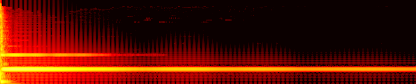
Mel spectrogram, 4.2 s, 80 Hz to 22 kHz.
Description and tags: A 1-shot sample taken of harmonics of a Yamaha Eterna classical acoustic guitar, recorded with a CAD E100 microphone.
Notes for samples in this pack:
Harmonics were played at the 4th, 5th, 7th and 12th frets on each string of the instrument. Each position has 5 velocity layers per note.
Naming conventions for samples is as follows:
GtrClass-[fret position]f,[string number]s([MIDI note number])~v[velocity number 1-5]
The samples contain a crossfade-looped region at the end of each file. Just enable looping, set the sample player's sustain parameter to 0% and use the decay and/or release parameter to fade the sample out as needed.
Loop regions are as follows:
[150,000-199,999]:
GtClHrm-04f,4s(78)
GtClHrm-04f,5s(73)
GtClHrm-04f,6s(68)
GtClHrm-05f,3s(79)
GtClHrm-05f,4s(74)
GtClHrm-05f,5s(69)
GtClHrm-05f,6s(64)
GtClHrm-07f,3s(74)
GtClHrm-07f,4s(69)
GtClHrm-07f,5s(64)
GtClHrm-07f,6s(59)
GtClHrm-12f,4s(62)
GtClHrm-12f,5s(57)
GtClHrm-12f,6s(52)
[100,000-149,999]:
GtClHrm-04f,3s(83)
1-shot, acoustic, guitar, multisample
